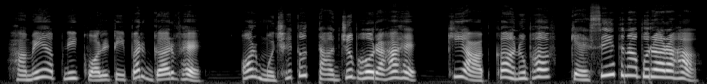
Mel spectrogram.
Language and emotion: Hindi, surprised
